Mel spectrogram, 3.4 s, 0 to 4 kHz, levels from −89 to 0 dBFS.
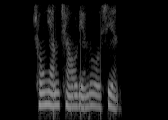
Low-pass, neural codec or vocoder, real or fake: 3.6 kHz; vocoder, 24 kHz, 100 mel bands, Vocos; fake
